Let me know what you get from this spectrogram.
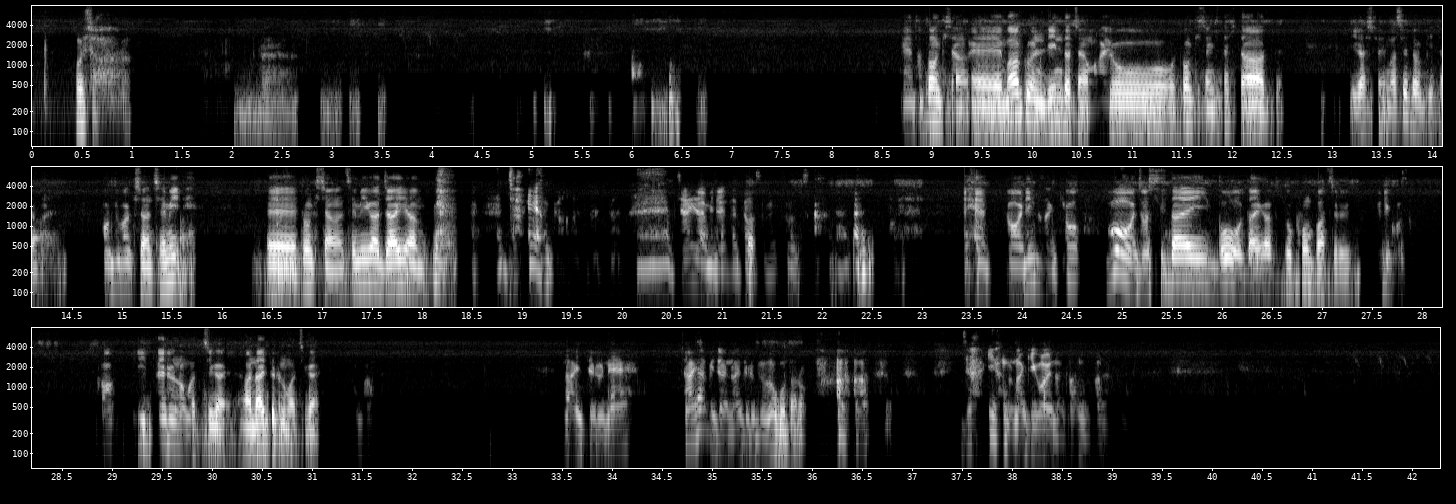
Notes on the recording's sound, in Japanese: ウォーキングライブ。シドニー #オーストラリア #ウォーキング。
